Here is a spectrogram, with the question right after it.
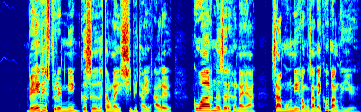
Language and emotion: Bodo, happy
